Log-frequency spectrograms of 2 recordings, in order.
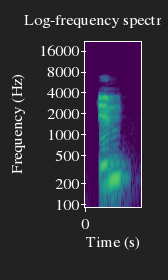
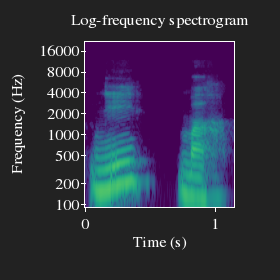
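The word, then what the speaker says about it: ཉི་མ: ni ma Ni ma. Okay. because it's two syllables. If this dot wasn't in between, it would be nim.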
